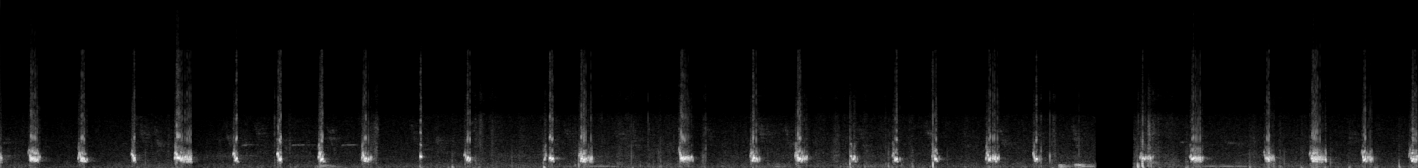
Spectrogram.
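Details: A female black francolin's winter calling note, said to rouse and attract males. Brisk, raspy clucks repeat steadily about twice a second for the whole stretch, broken once by a brief silent gap.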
